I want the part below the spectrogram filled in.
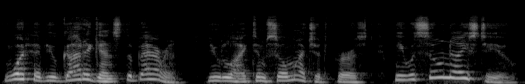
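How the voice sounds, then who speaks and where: A man's voice: high voice, wildly swooping pitch, normal speed, a little mellow, husky, voice pushed up, exaggerated voice. A man reading aloud, voicing an anxious, scolding upper-class mother. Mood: pleading. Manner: pleading then stern and commanding.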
